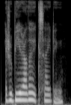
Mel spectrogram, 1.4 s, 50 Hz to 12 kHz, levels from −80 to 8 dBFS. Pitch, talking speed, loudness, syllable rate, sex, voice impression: 195 Hz, 210 wpm, -15 LUFS, 7.1 syllables/s, female, very feminine, slightly gender-neutral, young, thin, slightly tensed, slightly weak, slightly dark, very soft, very clear, fluent, slightly raspy, very cute, intellectual, refreshing, sincere, calm, very friendly, very reassuring, very unique, elegant, slightly wild, sweet, lively, kind, slightly sharp, modest, light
